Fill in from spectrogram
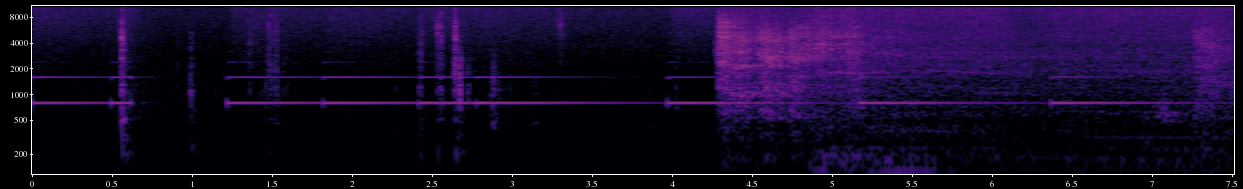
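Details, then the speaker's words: A 2004 Toyota Tacoma 4-cylinder, after its idle air control valve was replaced, gives a warning chime, cranks and catches at once. It flares to about 1200 rpm, then settles to an even 750 rpm idle. "right so we jumped up 1200 and we settled back down to 750"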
